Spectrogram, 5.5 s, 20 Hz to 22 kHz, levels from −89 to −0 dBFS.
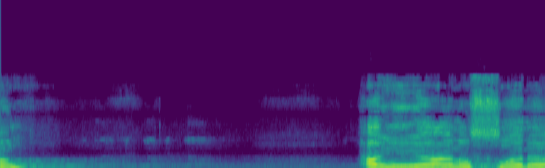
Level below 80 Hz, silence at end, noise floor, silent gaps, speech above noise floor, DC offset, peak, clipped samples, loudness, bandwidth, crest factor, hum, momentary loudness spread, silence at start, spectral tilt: -58 dBFS; 0 s; -59 dBFS; none; 41 dB; under 0.1%; 0 dBFS; under 0.1%; -19 LUFS; 13 kHz; 22 dB; none; 7 LU; 0 s; -4 dB/octave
